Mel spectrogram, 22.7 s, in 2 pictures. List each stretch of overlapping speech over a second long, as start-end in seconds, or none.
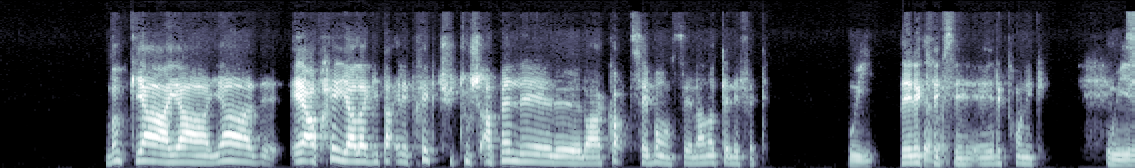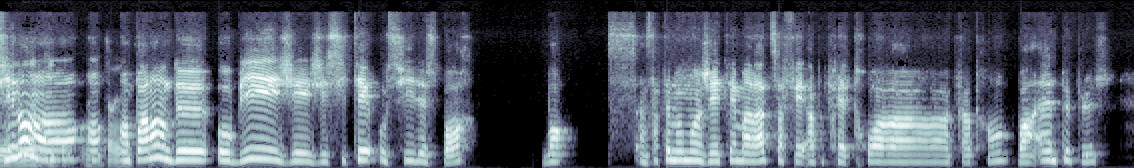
11.2-12.9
